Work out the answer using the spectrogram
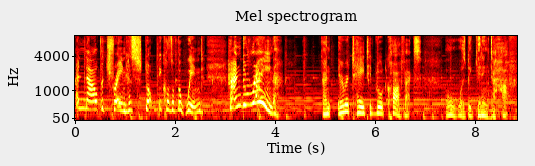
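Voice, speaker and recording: Fairly slow speech with music in the background. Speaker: storyteller. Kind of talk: children's story read-aloud.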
